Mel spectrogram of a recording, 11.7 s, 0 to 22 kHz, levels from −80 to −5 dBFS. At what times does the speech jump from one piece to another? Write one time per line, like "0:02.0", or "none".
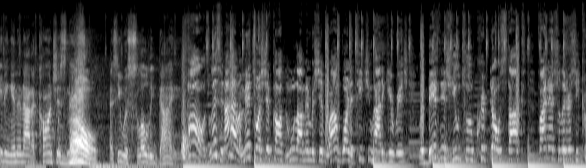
none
